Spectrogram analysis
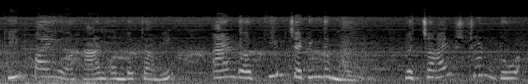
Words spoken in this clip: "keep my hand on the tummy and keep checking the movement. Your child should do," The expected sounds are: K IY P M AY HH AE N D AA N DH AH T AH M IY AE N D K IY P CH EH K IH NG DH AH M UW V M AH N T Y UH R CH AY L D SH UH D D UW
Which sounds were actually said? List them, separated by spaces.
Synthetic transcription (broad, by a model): K IY P M AY HH AE N D AA N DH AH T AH M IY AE N D K IY P CH EH K IH NG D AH M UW M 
